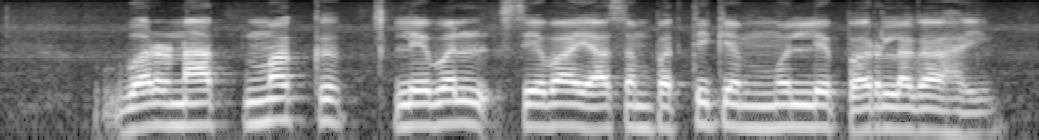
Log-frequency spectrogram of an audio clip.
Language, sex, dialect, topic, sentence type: Magahi, female, Southern, banking, statement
